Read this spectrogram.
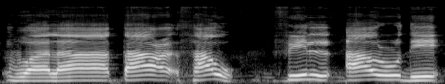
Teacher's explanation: আইনটা পড়ার সময় গলার মধ্যে হালকা চাপ দিয়ে পড়লে আইনটা সহি শুদ্ধ উচ্চারণ হয়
